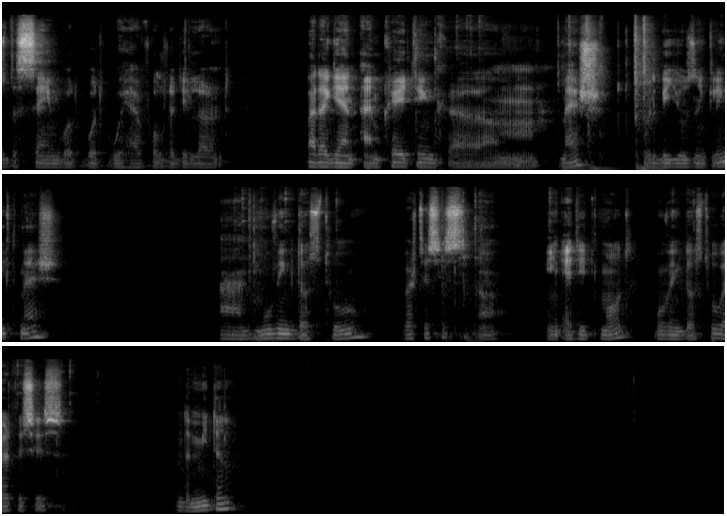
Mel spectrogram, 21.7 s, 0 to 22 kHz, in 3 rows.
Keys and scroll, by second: 11.7 ctrl+z.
